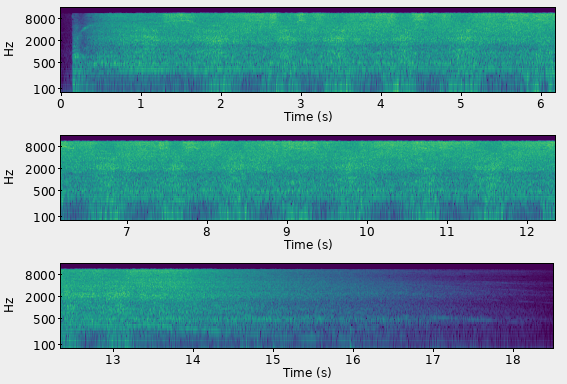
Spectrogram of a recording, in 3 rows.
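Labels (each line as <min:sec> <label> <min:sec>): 0:00.1 A vacuum cleaner is running repeatedly indoors. 0:15.4
0:00.1 Household chores sounds. 0:15.4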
